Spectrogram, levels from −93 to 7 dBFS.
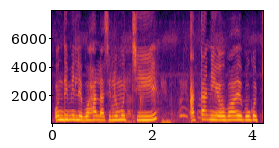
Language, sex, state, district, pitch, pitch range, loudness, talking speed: Chakma, female, Tripura, Dhalai, 280 Hz, 275-290 Hz, -12 LUFS, 140 wpm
